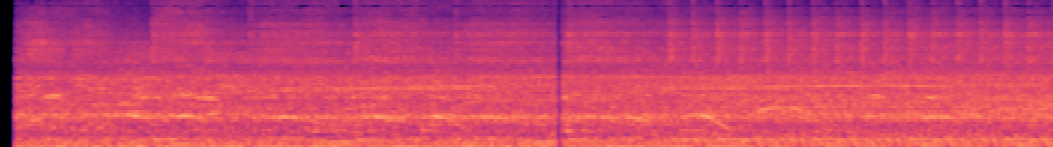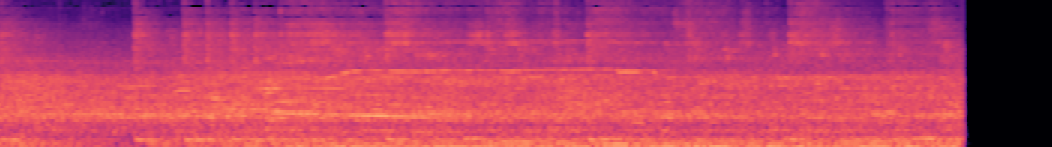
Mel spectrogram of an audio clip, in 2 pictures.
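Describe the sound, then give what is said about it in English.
A loud, sustained crowd roar fills the whole stretch, dense with overlapping yells, cheers and whoops, holding steady at full volume before cutting off abruptly. “Definitely a roar.”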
